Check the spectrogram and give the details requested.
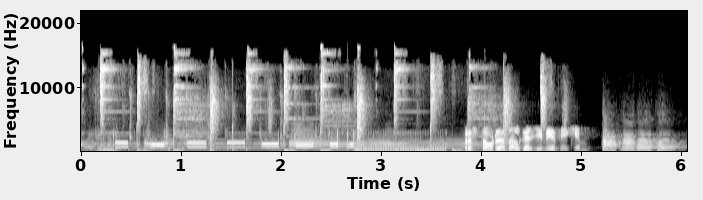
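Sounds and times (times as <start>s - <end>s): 
telephone number keyed in with short dialing tones: 0.1s - 1.3s, 2.5s - 4.2s
speech: 0.2s - 1.0s, 4.0s - 5.9s.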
